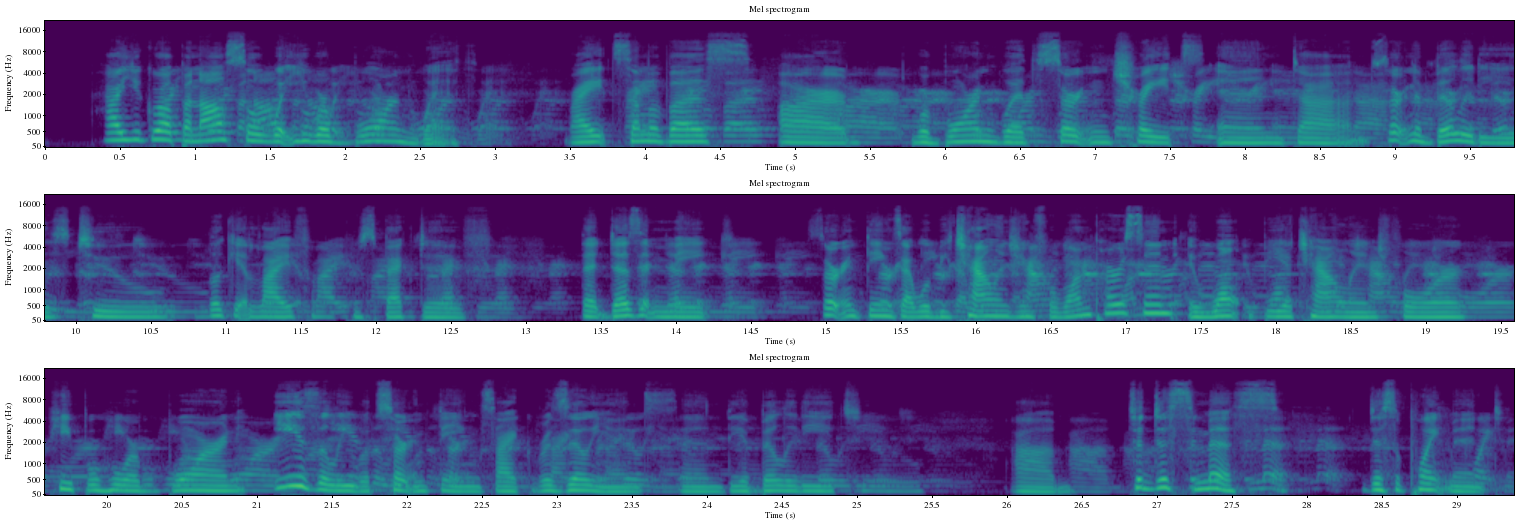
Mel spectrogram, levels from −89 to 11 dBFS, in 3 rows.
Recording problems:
echo of what is said; noticeable; throughout; 360 ms later, 10 dB below the speech

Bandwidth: 14.5 kHz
